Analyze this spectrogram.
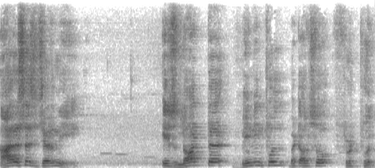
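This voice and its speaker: A man with a Marathi accent at a high pitch, a fairly slow pace with long, frequent pauses and lively intonation, amid noticeable background noise and audible room echo. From India, Maharashtra. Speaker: lecturer. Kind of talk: lecture. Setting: lecture hall with audience. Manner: hesitant, with fillers.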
